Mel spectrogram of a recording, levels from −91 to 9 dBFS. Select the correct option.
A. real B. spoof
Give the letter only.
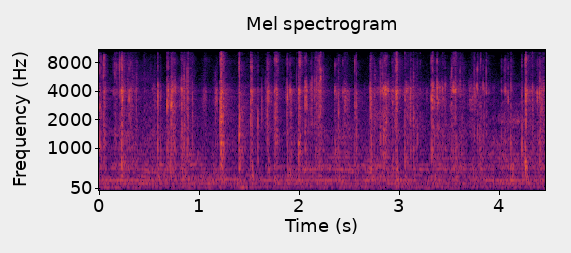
A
